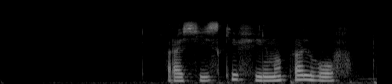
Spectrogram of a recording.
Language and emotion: Russian, neutral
